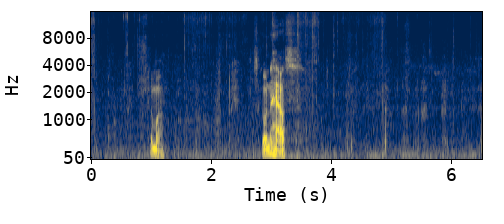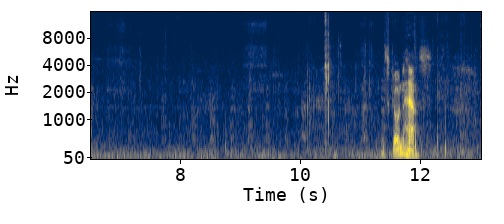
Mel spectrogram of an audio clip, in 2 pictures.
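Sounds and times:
dog panting softly: 0:00.1 - 0:02.8, 0:04.3 - 0:13.0.

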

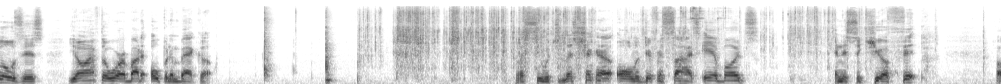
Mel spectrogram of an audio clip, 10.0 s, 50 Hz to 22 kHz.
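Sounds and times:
plastic bag crinkling: 0:03.6 - 0:09.5.

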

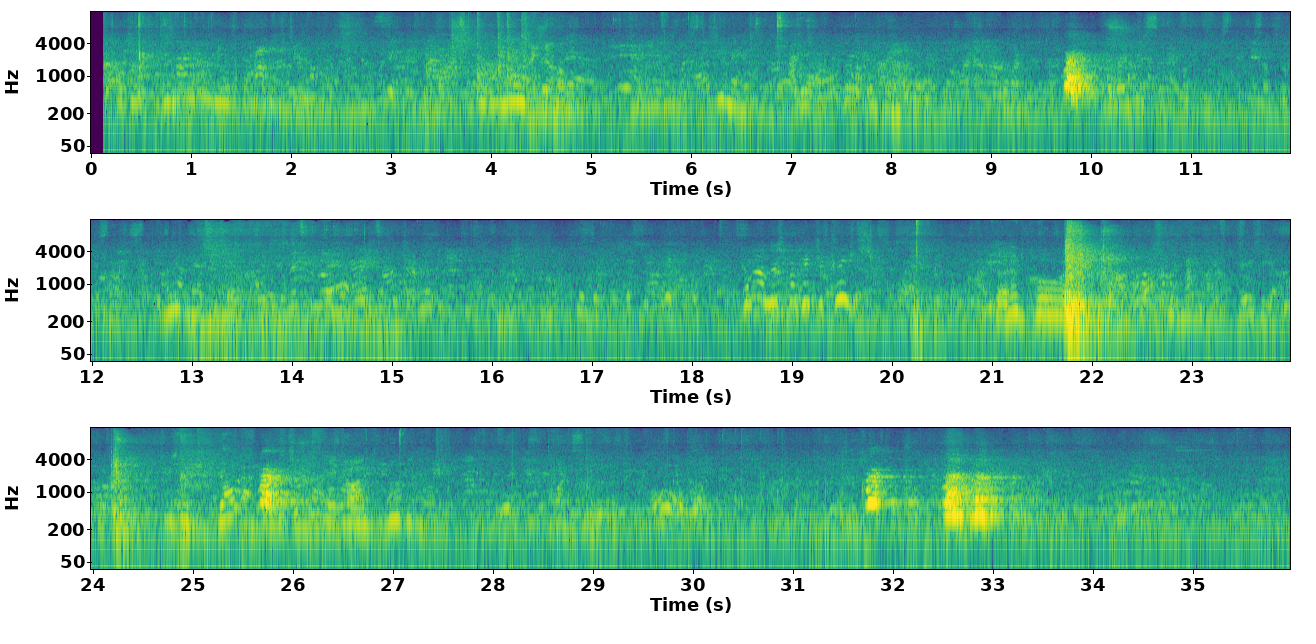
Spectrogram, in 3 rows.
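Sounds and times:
background talk in a hall: 0:00.1 - 0:35.9
dog barking: 0:09.7 - 0:10.1, 0:25.7 - 0:26.0, 0:31.7 - 0:33.2.

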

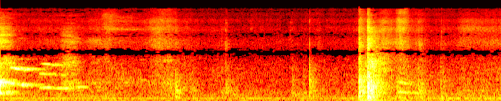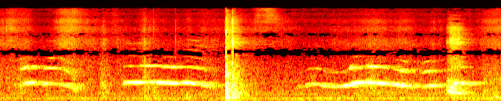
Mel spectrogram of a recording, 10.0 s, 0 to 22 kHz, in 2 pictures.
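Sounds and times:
baby vocalizing: 0:08.8 - 0:09.9.

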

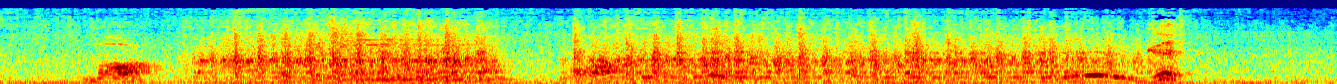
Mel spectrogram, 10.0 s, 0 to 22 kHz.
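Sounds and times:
utensil tapping cookware: 0:01.5 - 0:08.7.

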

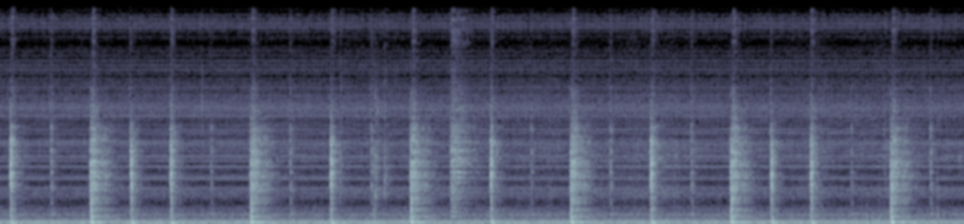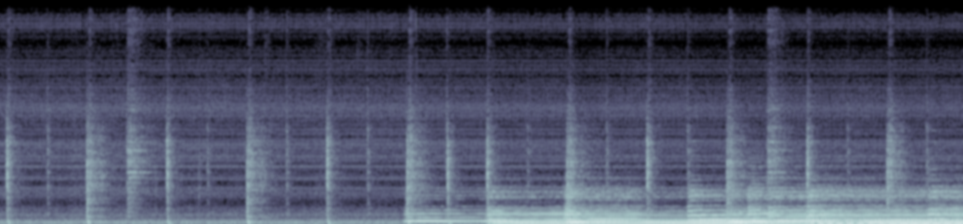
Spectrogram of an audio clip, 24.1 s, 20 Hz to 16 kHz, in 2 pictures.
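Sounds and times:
clock ticking: 0:00.0 - 0:24.0
music with held chord: 0:17.1 - 0:24.0.

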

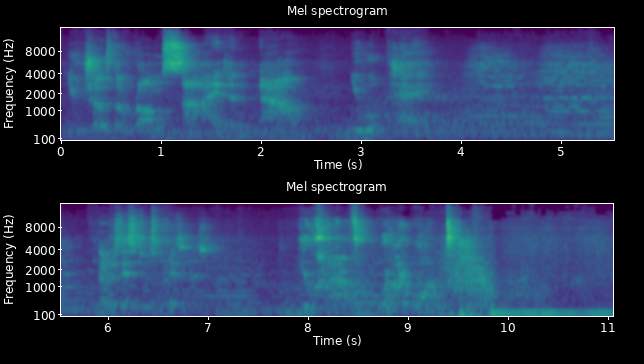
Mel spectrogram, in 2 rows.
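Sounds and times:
deep low drone: 0:00.0 - 0:11.0
soundtrack music: 0:02.5 - 0:11.0.

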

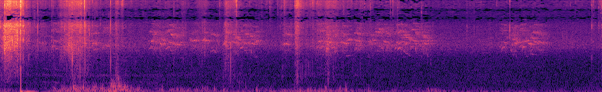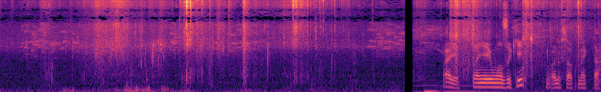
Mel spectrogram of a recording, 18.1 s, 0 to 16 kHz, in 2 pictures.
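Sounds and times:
leaves rustling: 0:00.0 - 0:06.8, 0:07.6 - 0:15.0, 0:15.6 - 0:18.0
wind rumble on microphone: 0:00.7 - 0:05.7, 0:10.0 - 0:11.8
faint high bird chirps: 0:00.7 - 0:06.6, 0:09.3 - 0:13.1, 0:14.5 - 0:16.2.

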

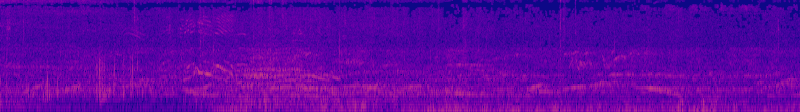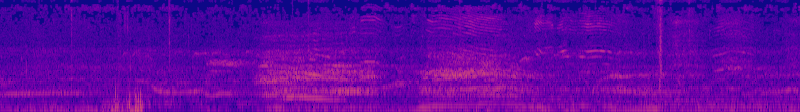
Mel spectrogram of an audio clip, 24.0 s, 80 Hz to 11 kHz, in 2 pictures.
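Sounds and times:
voices of visitors: 0:00.0 - 0:24.0
recorded dinosaur roars and growls: 0:12.0 - 0:24.0.

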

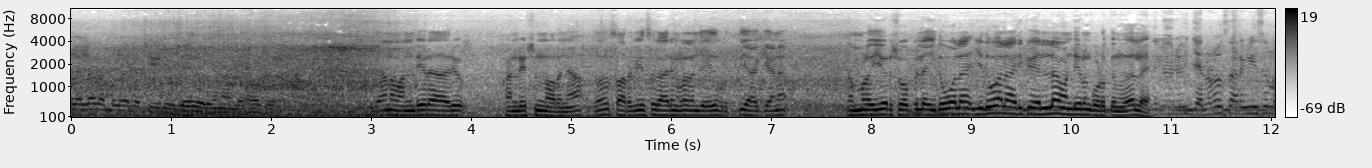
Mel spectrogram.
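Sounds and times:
loud road traffic: 0:00.0 - 0:12.0.

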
